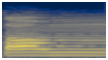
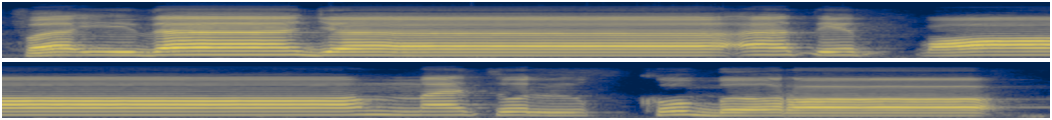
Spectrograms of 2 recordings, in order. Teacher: Dengungnya yang bukan dengungnya yang panjang. Tapi huruf to-nya yang panjang. Antum bacanya tom. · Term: mad lazim kilmi musaqqal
